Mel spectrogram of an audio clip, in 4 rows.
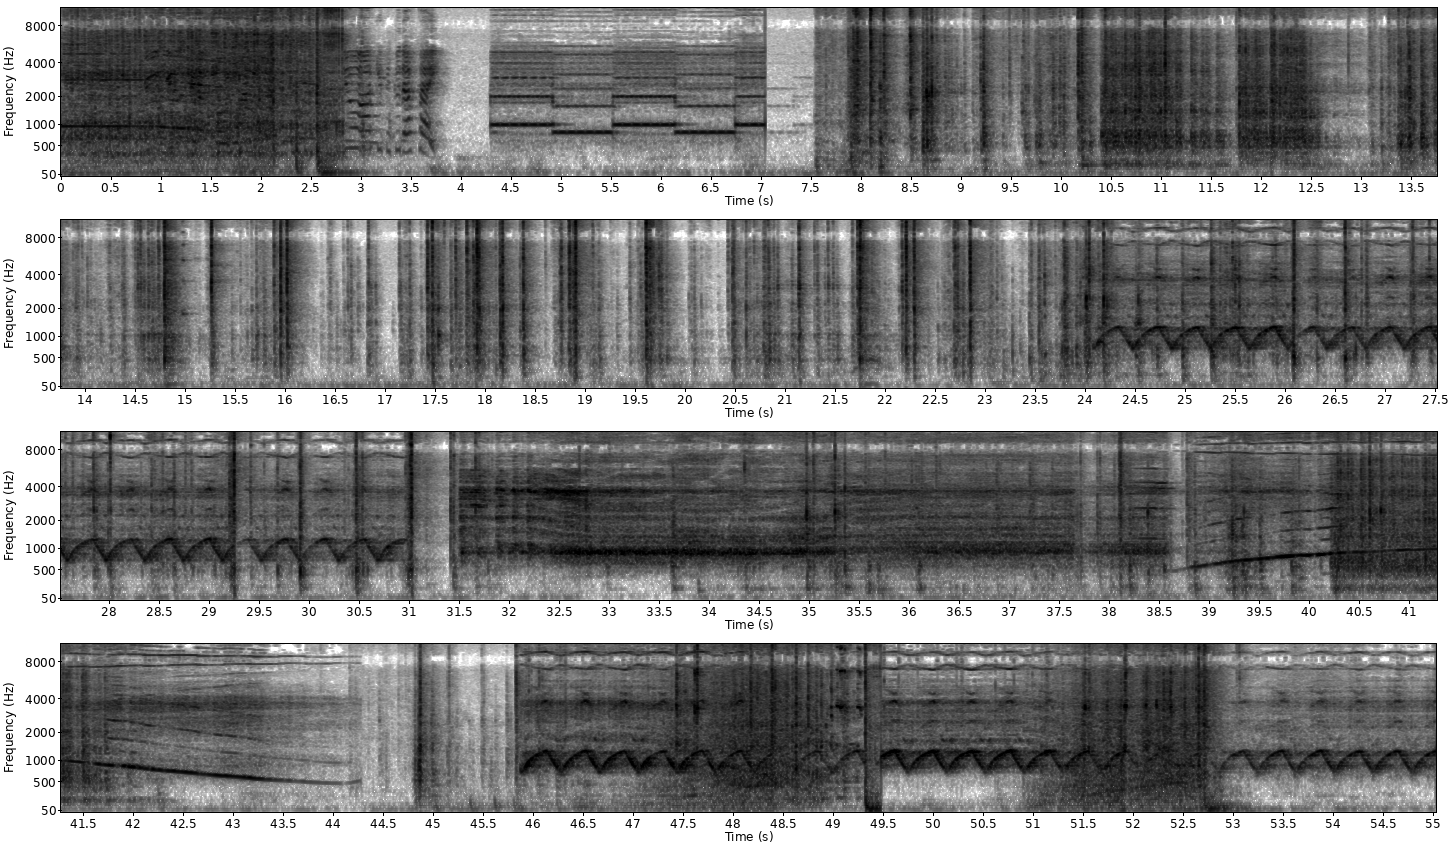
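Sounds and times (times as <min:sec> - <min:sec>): electronic siren wailing: 0:00.0 - 0:02.4, 0:24.0 - 0:31.0, 0:31.6 - 0:44.3, 0:45.8 - 0:55.0
toy cars clattering on hard surface: 0:00.0 - 0:03.0, 0:07.9 - 0:39.5.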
